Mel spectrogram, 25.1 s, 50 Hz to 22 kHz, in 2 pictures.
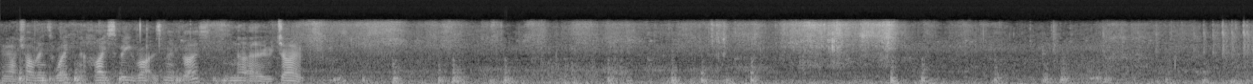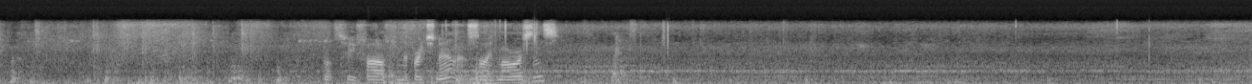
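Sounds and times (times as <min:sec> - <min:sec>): train rumble and hiss: 0:00.0 - 0:25.0
wheels clicking on track: 0:00.0 - 0:25.0.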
